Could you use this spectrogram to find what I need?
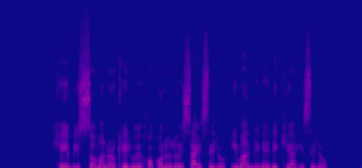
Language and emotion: Assamese, neutral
